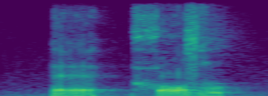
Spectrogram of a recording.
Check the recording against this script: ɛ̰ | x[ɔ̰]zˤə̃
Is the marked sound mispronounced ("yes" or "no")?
no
